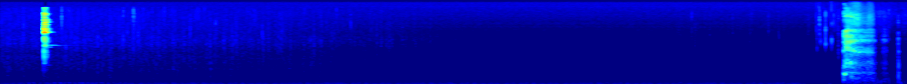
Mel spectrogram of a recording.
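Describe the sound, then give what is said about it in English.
Glasses clink together once in a quick, bright toast near the start, followed by a long stretch of near silence and then a short, louder noisy burst at the very end. “Cheers.”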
